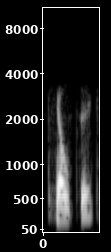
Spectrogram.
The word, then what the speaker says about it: Celtic: When you, when I was reviewing the history, I thought, my goodness, and I say Celtic, and I know it's it can be pronounced either way, Celtic or Celtic.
